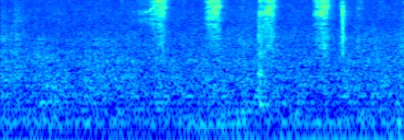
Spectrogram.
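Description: Scissors cutting through cotton T-shirt fabric in a series of about six faint, crisp snips roughly half a second apart, starting a little over a second in.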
